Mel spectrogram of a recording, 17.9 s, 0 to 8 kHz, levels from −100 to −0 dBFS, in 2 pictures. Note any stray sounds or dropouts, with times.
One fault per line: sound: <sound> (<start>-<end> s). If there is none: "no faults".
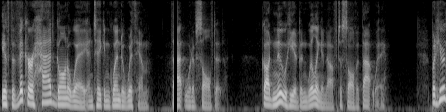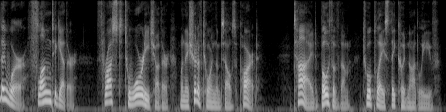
sound: dropout (3.5-3.5 s)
